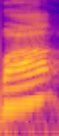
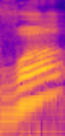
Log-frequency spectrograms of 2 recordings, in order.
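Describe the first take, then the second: First: The syllable begins with a b sound. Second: The syllable begins with a w sound. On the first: The speaker calls it wrong. "বয়ে রূপান্তরিত করে দেয়" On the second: The speaker calls it right. "এই উচ্চারণগত পার্থক্য হলো ওয়া"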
